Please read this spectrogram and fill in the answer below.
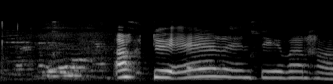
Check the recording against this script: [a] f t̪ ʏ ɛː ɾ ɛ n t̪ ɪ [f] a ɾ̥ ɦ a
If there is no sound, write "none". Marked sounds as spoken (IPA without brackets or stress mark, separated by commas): a, v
